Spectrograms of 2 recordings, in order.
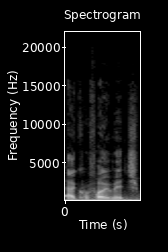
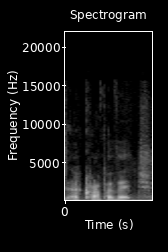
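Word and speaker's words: Akrapovič: exhausts a standard acrapovic I usually say acrophobic but they get upset if you say that it is a krapovic that's how you say it but you know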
